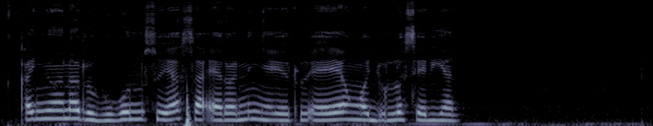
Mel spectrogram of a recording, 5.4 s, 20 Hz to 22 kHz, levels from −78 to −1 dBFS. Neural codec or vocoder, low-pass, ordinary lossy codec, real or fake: none; none; none; real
